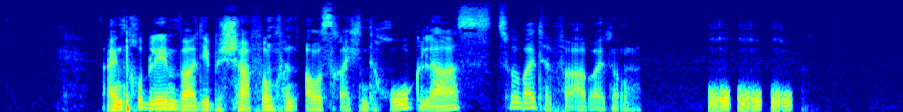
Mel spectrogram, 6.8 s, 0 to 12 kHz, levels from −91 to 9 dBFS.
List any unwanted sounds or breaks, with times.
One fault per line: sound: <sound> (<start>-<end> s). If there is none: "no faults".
sound: laugh (5.3-5.9 s)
